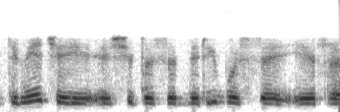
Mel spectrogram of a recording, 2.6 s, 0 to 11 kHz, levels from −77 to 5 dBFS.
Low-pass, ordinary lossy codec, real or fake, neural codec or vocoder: 9.9 kHz; MP3, 64 kbps; fake; vocoder, 44.1 kHz, 128 mel bands, Pupu-Vocoder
